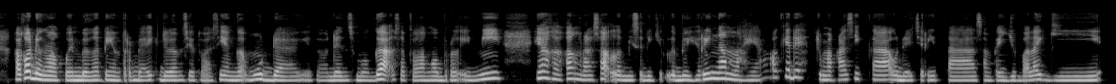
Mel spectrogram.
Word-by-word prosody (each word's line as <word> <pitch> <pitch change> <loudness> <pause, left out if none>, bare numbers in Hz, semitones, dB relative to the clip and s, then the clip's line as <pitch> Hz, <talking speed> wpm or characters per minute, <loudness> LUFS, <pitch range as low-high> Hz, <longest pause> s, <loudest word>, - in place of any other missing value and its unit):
Kakak 300 +6 +7
udah 250 -5 +7
ngelakuin 195 -1 +2
banget 195 +1 +2
yang 195 - +1
terbaik 195 +2 -3
dalam 195 0 0
situasi 195 0 -5
yang 195 -2 +1
enggak 205 - 0
mudah 200 -4 +2
gitu, 195 -2 -8
dan 190 0 0
semoga 190 +3 +3
setelah 195 -2 -4
ngobrol 195 +2 -1
ini, 240 +8 +1 0.3
ya 295 0 +3
Kakak 245 +1 0
ngerasa 210 -3 0
lebih 195 -2 0
sedikit 195 -2 -4
lebih 200 -1 +1
ringan 270 -1 +5
lah 210 - -1
ya. 195 +5 -5
Oke 335 +2 -2
deh 325 0 -1
terima 210 -4 -1
kasih 225 +5 -5
Kak 215 -2 0
udah 190 -1 +1
cerita, 190 -1 -3
sampai 190 -1 -4
jumpa 190 +1 -2
lagi. 190 -2 0
195 Hz, 195 wpm, -21 LUFS, 190-215 Hz, 0.3 s, Kakak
